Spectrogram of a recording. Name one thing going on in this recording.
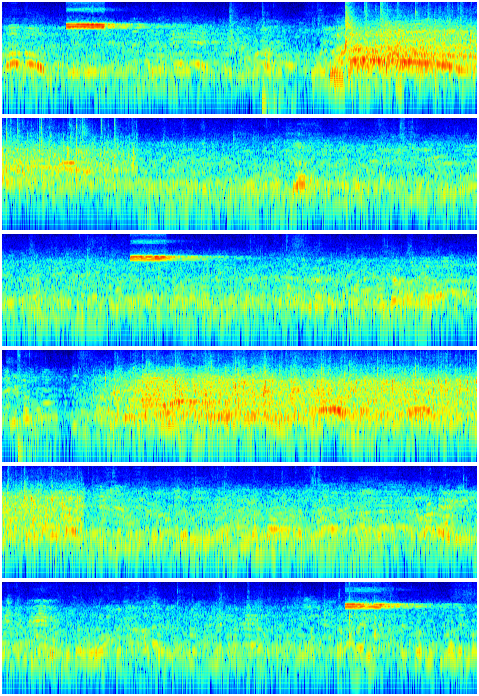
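A referee's whistle blows short and sharp.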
